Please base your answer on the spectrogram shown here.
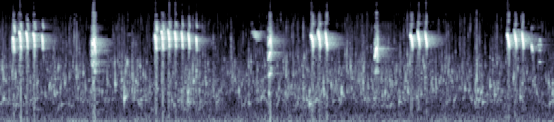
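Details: Velvet-fronted nuthatch ('rambatan doraemon'), a 'tembakan' tutor recording. Short, high, rapid trills repeat about twice a second, alternating with isolated sharp notes.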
